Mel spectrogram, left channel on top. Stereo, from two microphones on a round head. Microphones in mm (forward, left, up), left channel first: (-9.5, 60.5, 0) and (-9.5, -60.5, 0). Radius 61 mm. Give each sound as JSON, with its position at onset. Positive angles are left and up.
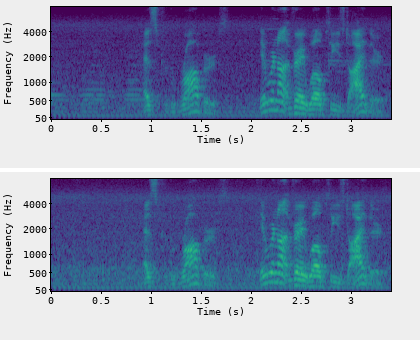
{"t": 0.9, "sound": "a man speaking", "side_deg": 10, "distance_m": 0.5}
